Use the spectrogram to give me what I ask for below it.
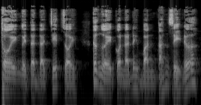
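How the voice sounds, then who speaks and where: A stern middle-aged village chief, gruff and scolding, read by a man. His low voice swings widely as he barks orders in a spoken horror tale. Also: animated, a little fast, soft background music, natural voice.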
